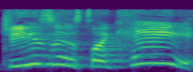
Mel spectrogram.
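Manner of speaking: shameless, unapologetic, loud, very high-pitched yell. Retelling the blind man calling out to Jesus despite the crowd, retelling a loud yell. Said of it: "he was unapologetically like loud".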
